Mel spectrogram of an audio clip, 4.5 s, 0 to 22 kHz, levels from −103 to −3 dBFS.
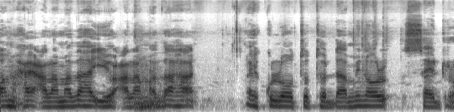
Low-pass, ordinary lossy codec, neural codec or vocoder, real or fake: none; none; vocoder, 44.1 kHz, 128 mel bands every 512 samples, BigVGAN v2; fake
